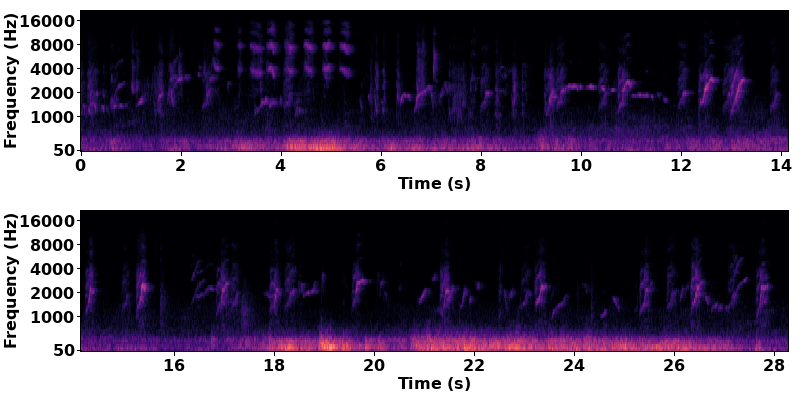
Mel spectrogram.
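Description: Caged jalak rio-rio myna calling: a continuous run of short, sharp squawks, chirps and whistled notes, with one longer rising-and-falling whistle about ten seconds in. A low rumble swells underneath it briefly about five seconds in and again through the last third.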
